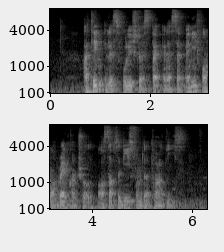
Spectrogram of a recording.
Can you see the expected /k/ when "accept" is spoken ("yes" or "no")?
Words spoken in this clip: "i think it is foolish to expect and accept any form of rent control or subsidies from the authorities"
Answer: no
